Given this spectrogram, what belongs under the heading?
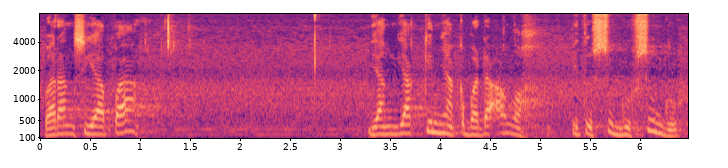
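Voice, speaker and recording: A male preacher giving a measured religious lecture, reciting Arabic phrases between his explanations. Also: sits high, dark tone, a little hiss or hum. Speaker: Islamic preacher. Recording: dull reverberant hall recording.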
